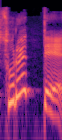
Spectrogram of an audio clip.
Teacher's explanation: だったらそういうイントネーションで癖つけるといいとかあとなんだろう単純にあの例えばえー、なんだ細かいですけど「それって?」とかっていう疑問符の時に「それって?」って下がるんですやっぱ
